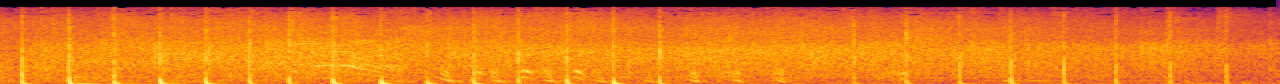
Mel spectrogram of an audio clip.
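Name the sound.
audience applauding the choir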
